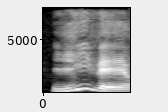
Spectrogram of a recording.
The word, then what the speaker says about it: l'hiver: L'hiver avec L' parce que le mot hiver commence par un H muet, donc il ne compte pas, et c'est le I qui compte, c'est une voyelle. On ne peut pas dire ni le hiver, ni la hiver, on dit l'hiver.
